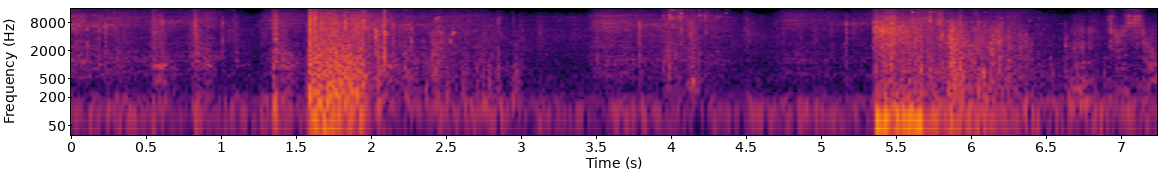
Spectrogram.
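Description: A small grenade exploding in Phoenix Point: two loud booming bursts, one near the start and a heavier one later, with soft mechanical clicks and a little talk between them.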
